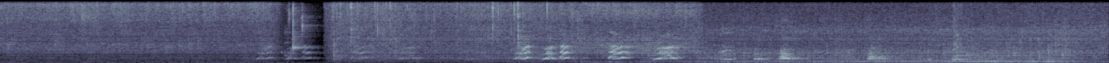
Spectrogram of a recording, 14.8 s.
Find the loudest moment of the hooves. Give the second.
13 s.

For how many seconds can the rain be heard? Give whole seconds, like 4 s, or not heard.
15 s.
